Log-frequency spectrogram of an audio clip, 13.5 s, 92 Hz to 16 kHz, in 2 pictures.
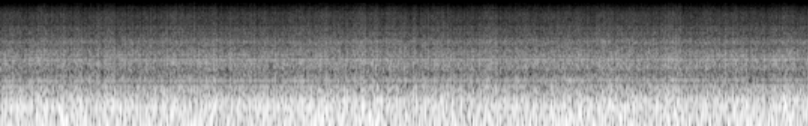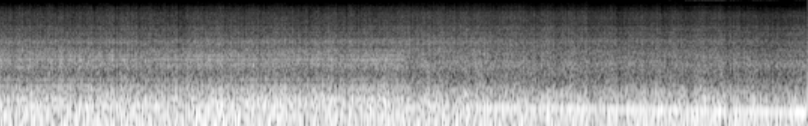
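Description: Yamaha XSR700's parallel-twin engine with its Yoshimura exhaust running at a steady cruising pace, its pitch holding level, over heavy wind rush. About ten seconds in its higher tones thin out slightly.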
